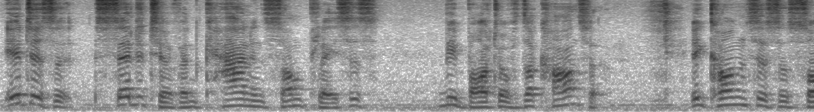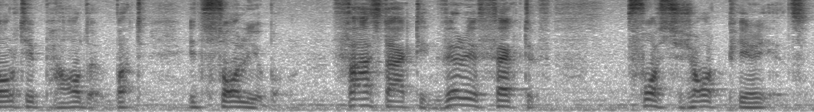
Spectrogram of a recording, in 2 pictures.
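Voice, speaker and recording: A man voicing a measured, cautious doctor of about sixty with a German accent, explaining precisely in an audiobook story. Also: on the high side, expressive, slight background noise, voice pushed up. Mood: measured, formal.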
